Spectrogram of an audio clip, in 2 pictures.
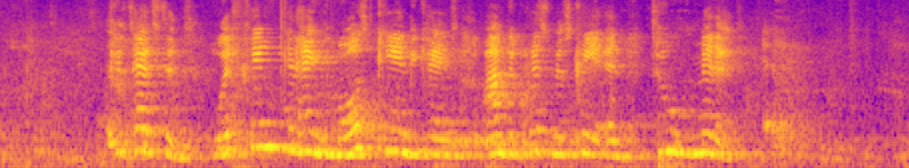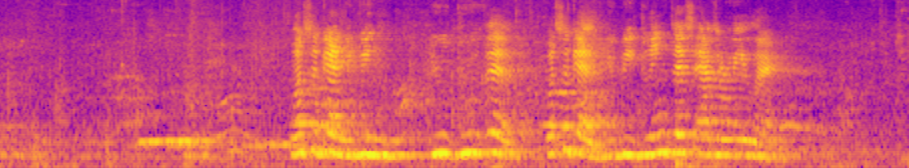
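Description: A young boy sings through a microphone in a large hall.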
